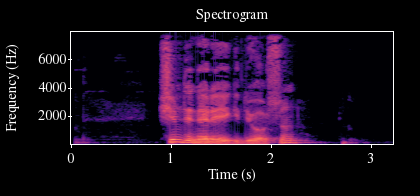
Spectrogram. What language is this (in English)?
Turkish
